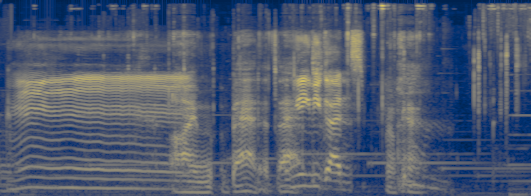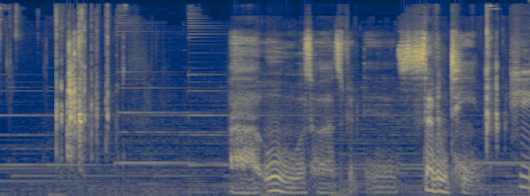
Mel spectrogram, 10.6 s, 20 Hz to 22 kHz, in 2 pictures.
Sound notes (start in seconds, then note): 5.8 dice clattering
